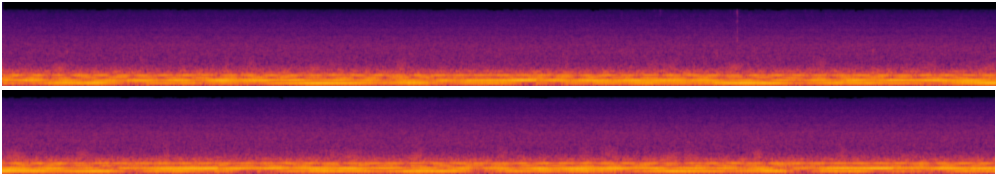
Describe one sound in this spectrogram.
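Aircraft engines drone steadily with a low hum.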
